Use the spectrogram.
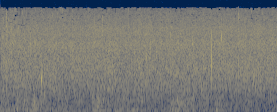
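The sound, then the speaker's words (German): Heavy, sharp, cold rain pours down in a steady, dense hiss, with occasional drops pattering more sharply on a surface. No voices are heard. “So sehr der scharfe, kalte Regen auch wehtut, er lindert zumindest die Pein der vielen Mückenstiche.”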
